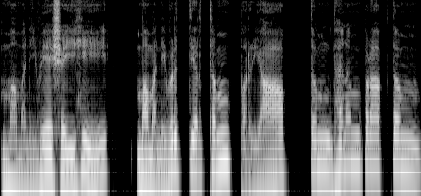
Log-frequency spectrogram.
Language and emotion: Sanskrit, happy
